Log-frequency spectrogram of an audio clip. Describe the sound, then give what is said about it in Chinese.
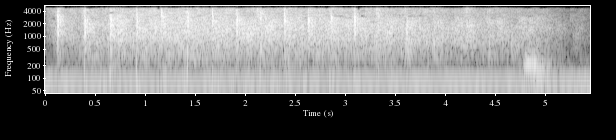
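A church audience claps for about five seconds to welcome visiting friends and fellowship co-workers. The hand claps are sharp and fairly distinct in a quick, uneven rhythm that gradually thins out toward the end. No one speaks. “我们一起鼓掌。”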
